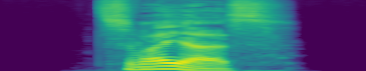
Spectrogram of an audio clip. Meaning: genitive singular of Zweier
- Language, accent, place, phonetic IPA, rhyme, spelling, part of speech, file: German, Germany, Berlin, [ˈt͡svaɪ̯ɐs], -aɪ̯ɐs, Zweiers, noun, De-Zweiers.ogg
